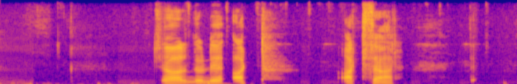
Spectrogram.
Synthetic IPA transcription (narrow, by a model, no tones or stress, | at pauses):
t͡ʃaːɾd̪ʊɖẽːʔəʈ | ə̰ʈʰsaːɾ | t̪e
